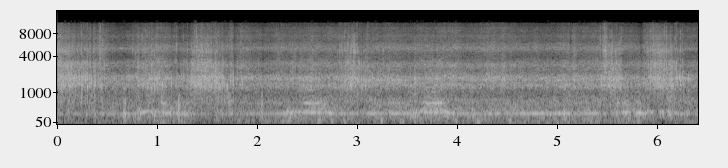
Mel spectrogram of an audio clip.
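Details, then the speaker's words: 2007 Yamaha VX Cruiser jet ski on Lake Michigan, previously surging and bogging, after the fix: a steady engine drone with a smooth pitch that holds under wind and water noise, with no surging. Normal running under load. "honestly the Jessie's actually running a whole lot better it's not doing the surging issue"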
